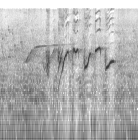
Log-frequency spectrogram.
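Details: Greater green leafbird in harsh besetan song with a water-trickle backdrop: a tight burst of six or seven loud twisting, warbled whistles packed into about one and a half seconds, rising and falling sharply.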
